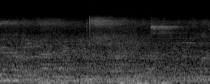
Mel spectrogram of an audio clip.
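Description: Indistinct background voices in a large sports hall, with light thuds and shuffling as wrestlers move on the mat.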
